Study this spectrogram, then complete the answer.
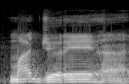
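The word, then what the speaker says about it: مجريها: walaiim selanjutnya halaman 19 majreha ini bacaan imalah ada di surah hud ayat 41 ya nanti keterangannya ada di YouTube saya sebelumnya lebih jelasnya ha tulisannya majroha tapi dibaca Re imalah ya memiringkan fathah kepada kasrah ada lagi surat hud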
